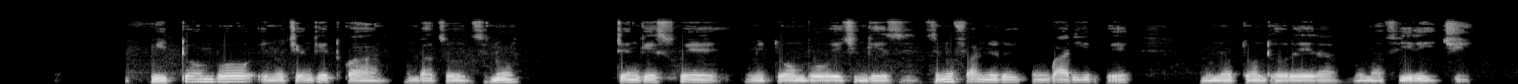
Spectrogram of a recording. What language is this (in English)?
Ndau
